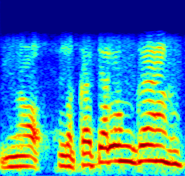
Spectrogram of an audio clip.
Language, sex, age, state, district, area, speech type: Bengali, male, 30-45, West Bengal, Uttar Dinajpur, urban, conversation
